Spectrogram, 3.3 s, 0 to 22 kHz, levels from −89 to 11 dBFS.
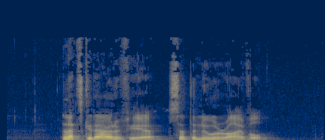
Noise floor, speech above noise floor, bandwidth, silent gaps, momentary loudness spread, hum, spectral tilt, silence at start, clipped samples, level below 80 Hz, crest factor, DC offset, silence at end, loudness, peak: -65 dBFS; 43 dB; 16.5 kHz; none; 9 LU; none; -5 dB/octave; 0.6 s; under 0.1%; -66 dBFS; 20 dB; under 0.1%; 0.6 s; -22 LUFS; -2 dBFS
